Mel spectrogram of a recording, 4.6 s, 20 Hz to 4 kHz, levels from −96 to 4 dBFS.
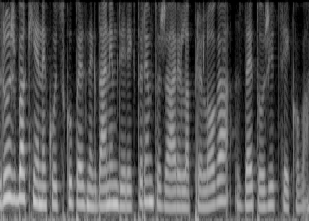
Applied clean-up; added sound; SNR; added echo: none; none; none; none.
